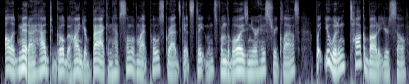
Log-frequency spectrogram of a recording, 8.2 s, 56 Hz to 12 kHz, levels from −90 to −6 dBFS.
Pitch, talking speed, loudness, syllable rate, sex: 125 Hz, 225 wpm, -20 LUFS, 5.2 syllables/s, male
